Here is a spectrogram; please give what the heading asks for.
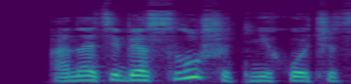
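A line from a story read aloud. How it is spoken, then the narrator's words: Plain. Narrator (Russian): сказал бурсак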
